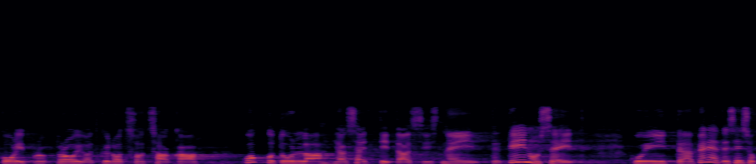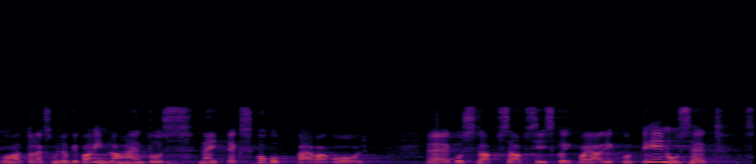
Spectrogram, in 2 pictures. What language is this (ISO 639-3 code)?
est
